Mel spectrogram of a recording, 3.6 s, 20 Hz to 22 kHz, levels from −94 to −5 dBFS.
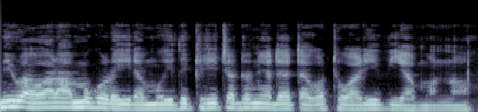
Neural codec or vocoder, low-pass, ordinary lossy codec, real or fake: vocoder, 48 kHz, 128 mel bands, Vocos; 9.9 kHz; none; fake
